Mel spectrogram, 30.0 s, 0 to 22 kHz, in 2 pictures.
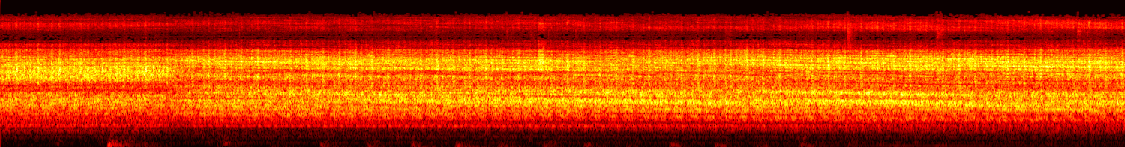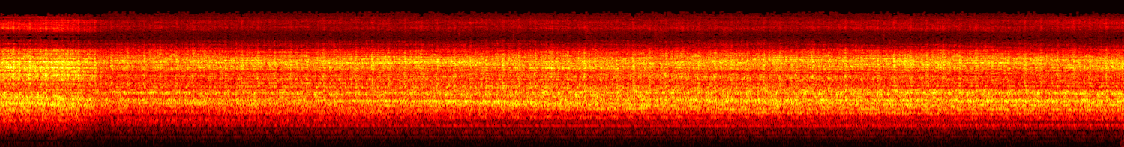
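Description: HO scale model train, an Athearn Genesis ES44AC locomotive pulling freight cars, rolling along the track with a steady rattle and clatter of small metal wheels on rail. It drops a little in level about halfway through.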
